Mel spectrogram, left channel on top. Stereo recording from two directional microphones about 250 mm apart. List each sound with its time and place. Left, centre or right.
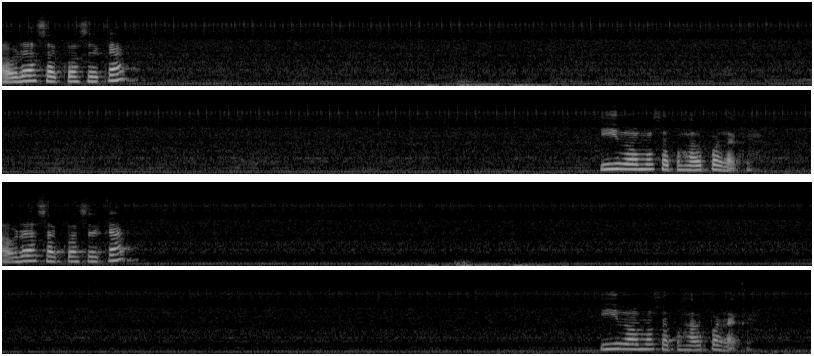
0.0 s speech: centre
14.0 s speech: centre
